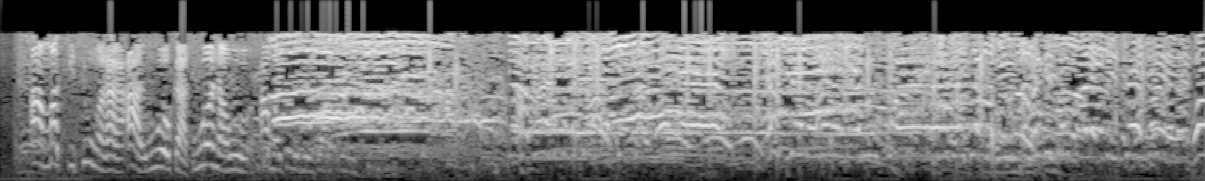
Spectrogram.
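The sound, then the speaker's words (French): Market vendors, men and women, shout and cheer together with joy at a new market in Maluku, a loud crowd, voices overlapping in sustained excited cries with whoops rising above the clamor, continuous throughout. “Ces cris traduisent la joie des vendeurs et vendeuses de ce nouveau marché de Maluku.”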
